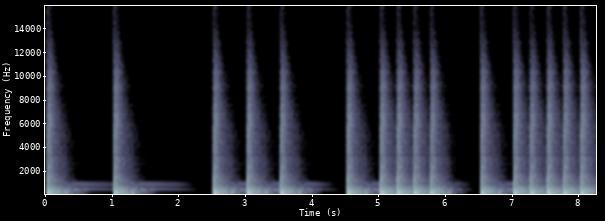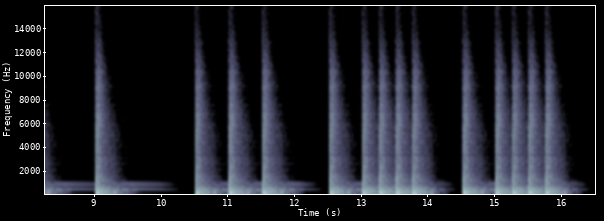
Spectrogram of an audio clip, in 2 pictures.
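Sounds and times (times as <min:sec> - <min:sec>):
snare drum rhythms: 0:00.0 - 0:00.4, 0:01.0 - 0:01.4, 0:02.5 - 0:04.0, 0:04.6 - 0:08.4, 0:09.0 - 0:09.4, 0:10.5 - 0:11.9, 0:12.6 - 0:16.2.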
